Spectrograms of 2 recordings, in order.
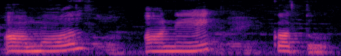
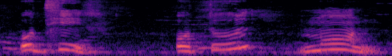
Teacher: সংবৃত উচ্চারণটা হচ্ছে অধ্বনি বিবৃত উচ্চারণে চুয়াল বেশি ফাঁক হয়, ঠোঁট তত বাঁকা বা গোল হয় না, কিন্তু সংবৃত উচ্চারণে চুয়ালের ফাঁক কম ও ঠোঁট গোলাকৃত হয়ে ও এর মতো উচ্চারিত হয়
